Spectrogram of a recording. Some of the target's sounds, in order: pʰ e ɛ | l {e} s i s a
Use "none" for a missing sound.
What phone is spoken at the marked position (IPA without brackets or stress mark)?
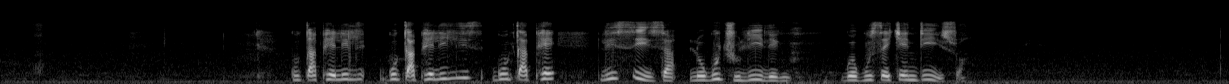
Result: i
